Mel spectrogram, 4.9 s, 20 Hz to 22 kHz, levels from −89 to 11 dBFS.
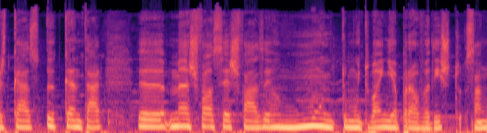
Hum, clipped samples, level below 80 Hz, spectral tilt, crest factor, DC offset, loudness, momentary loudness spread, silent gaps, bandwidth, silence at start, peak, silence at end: none; 1%; -24 dBFS; -6 dB/octave; 8 dB; 0.3%; -9 LUFS; 7 LU; none; 17.5 kHz; 0 s; 0 dBFS; 0 s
